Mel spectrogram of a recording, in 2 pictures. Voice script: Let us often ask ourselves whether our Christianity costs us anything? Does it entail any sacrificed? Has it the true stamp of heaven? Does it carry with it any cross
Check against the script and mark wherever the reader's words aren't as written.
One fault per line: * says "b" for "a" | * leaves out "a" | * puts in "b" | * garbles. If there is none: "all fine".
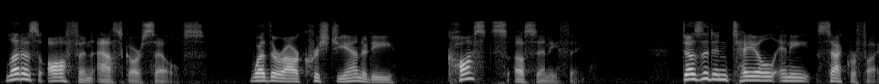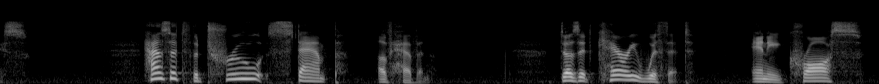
* says "sacrifice" for "sacrificed"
